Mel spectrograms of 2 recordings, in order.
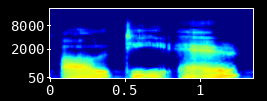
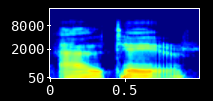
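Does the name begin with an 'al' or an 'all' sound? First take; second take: all; al. First: The first syllable sounds like 'all'. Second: The first syllable sounds like 'al' in alligator. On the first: "with that all sound at the start" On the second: "al, short like uh, alligator"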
